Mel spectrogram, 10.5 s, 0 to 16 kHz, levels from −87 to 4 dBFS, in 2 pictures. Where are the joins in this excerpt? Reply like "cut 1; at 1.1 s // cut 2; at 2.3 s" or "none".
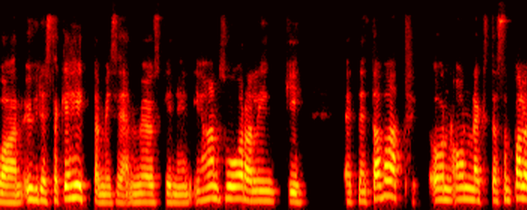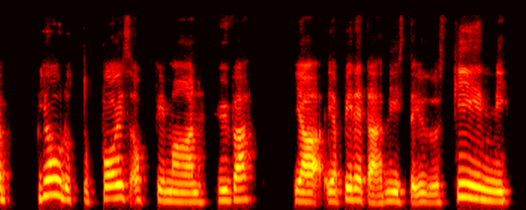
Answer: cut 1; at 7.4 s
